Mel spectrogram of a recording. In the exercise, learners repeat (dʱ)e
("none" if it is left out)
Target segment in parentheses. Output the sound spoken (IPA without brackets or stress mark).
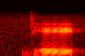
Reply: dʱ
